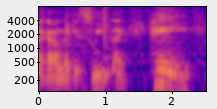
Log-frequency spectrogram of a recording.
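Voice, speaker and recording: Music plays in the background, with ordinary pitch variation and audible room echo. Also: man. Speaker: relationship vlogger. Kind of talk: casual chat. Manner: loud; animated.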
